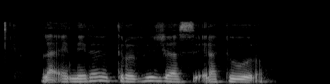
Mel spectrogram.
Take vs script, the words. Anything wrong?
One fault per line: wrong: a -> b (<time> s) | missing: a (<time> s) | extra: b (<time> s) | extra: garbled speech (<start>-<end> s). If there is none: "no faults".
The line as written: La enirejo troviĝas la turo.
no faults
